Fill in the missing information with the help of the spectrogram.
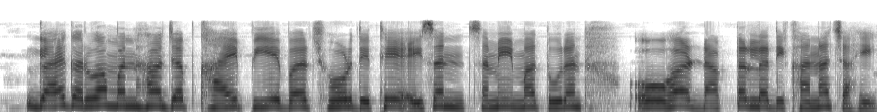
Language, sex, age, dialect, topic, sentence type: Chhattisgarhi, female, 36-40, Western/Budati/Khatahi, agriculture, statement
